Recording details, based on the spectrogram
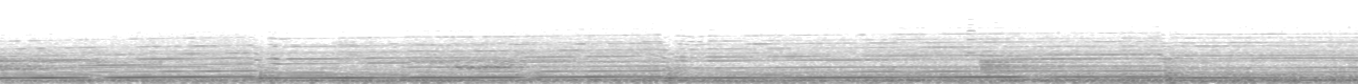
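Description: A Viper race car engine in GT Sport at Willow Springs drones steadily at moderate volume, its pitch broken by a few distinct gear shifts across the run.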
